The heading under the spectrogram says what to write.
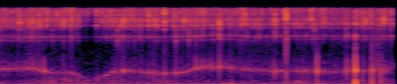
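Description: Pop Rocks candy crackling inside a mouth, a wet fizz of tiny irregular pops and snaps, with a few sharper cracks standing out near the end. No one speaks.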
